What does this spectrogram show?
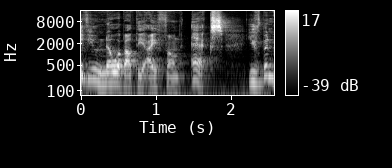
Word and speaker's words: iPhone X: it is an x apple intended it to be pronounced as the roman numeral 10 rather than the letter of the alphabet and this confusion is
